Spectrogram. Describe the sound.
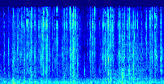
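Crinkling of a crystal rhinestone sticker sheet being handled, a steady run of crisp, rustling crackles that rise and fall in loudness throughout, with no voices.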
